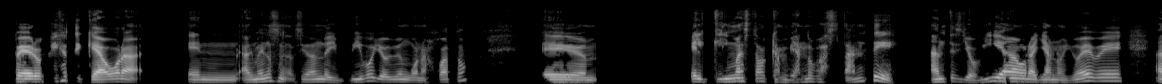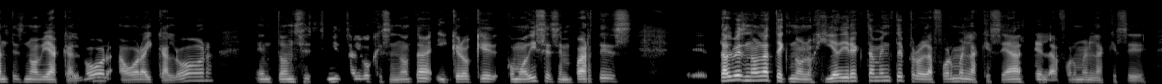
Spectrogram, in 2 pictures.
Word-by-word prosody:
Pero 130 -1 +8
fíjate 165 +6 -3
que, 115 -2 +6
ahora, 125 +4 +6 0.5
en, 110 -2 -5
al 110 - -3
menos 145 +6 -3
en - - -5
la - - -15
ciudad 115 -1 -7
donde 115 -5 -4
vivo, 235 -8 -5
yo 125 -5 -3
vivo 115 +1 -6
en 120 - -5
Guanajuato, 115 - -7 0.7
em, 110 -3 +2 0.9
el 135 -4 0
clima 130 +4 -1
ha 150 - +2
estado 145 -1 -6
cambiando 110 +6 -8
bastante. 135 - -3 0.3
Antes 125 +3 -2
llovía, 120 - 0
ahora 135 -4 +4
ya 110 +1 -1
no 105 -2 -7
llueve, 160 - -1 0.3
antes 125 0 -4
no 120 -1 0
había 115 -1 +4
calor, 135 +13 -2
ahora 115 +3 +1
hay 115 - 0
calor. 175 - -3 0.4
Entonces, 125 +2 -4
sí 255 +1 -2
es 260 - -13
algo 135 +1 -3
que - - -12
se 110 - -4
nota 125 +6 +1
y 115 -1 -8
creo 125 0 +1
que, 140 -1 0
como 120 0 0
dices, 145 -3 0
en 115 -1 -4
partes, 135 +2 +2 0.6
eh, 425 0 -10
tal 170 +2 +9
vez 210 -2 +8
no 185 0 +4
la 195 0 +10
tecnología, 140 - +3
directamente, 175 +2 +1
pero 125 - -2
la 115 -1 +3
forma 135 +2 -3
en 130 - -1
la 110 - +1
que 105 - -13
se 110 - -4
hace, 120 0 +1
la 105 -2 -2
forma 110 +1 -8
en 110 - -7
la 100 - -5
que - - -19
se 90 -2 -10
125 Hz, 185 wpm, -27 LUFS, 115-150 Hz, 0.9 s, la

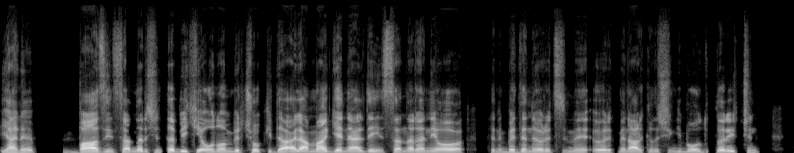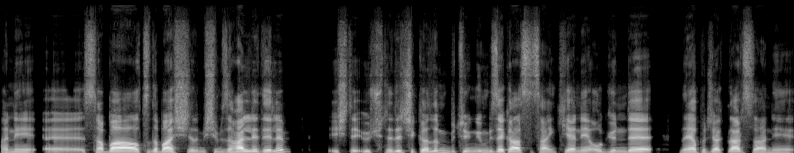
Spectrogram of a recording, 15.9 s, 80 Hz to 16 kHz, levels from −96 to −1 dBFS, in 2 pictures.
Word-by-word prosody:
Yani, 110 +1 0 0.3
bazı 125 +2 +4
insanlar 130 +2 -2
için 180 +6 -10
tabii 155 -2 +1
ki - - -1
10-11 130 +2 -2
çok 150 -1 -5
ideal - - +4
ama 160 +3 +3
genelde 130 0 0
insanlar, 135 0 -3
hani, 125 0 -2
o 120 -2 +1 0.3
senin 120 -1 -12
beden 125 +2 -2
öğretimi 125 0 -5
öğretmeni 115 +2 -3
arkadaşın 120 +2 -3
gibi 120 0 -10
oldukları 120 +6 -3
için, 175 +6 -7 0.3
hani, 115 +1 -5
eee, - - -6
sabah 135 +2 +6
6’da 135 0 +5
başlayalım, 135 -1 +3
işimizi 130 +1 -6
halledelim, 160 - +3 0.4
işte, 370 -1 -8
3’te 285 - -8
de 175 - +1
çıkalım, 160 +2 -3
bütün 145 -1 -7
gün 170 0 -6
bize 160 +2 +2
kalsın. 140 -4 +3
Sanki, 125 +1 -4
hani, 130 0 -1
o 120 - -6
gün 125 0 -8
de 130 0 +4 0.3
ne 120 - -4
yapacaklarsa, 125 0 0
hani, 105 -1 -6
130 Hz, 170 wpm, -22 LUFS, 120-140 Hz, 0.4 s, sabah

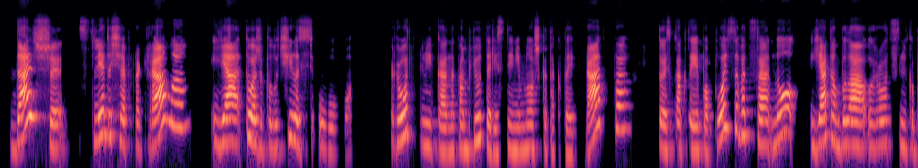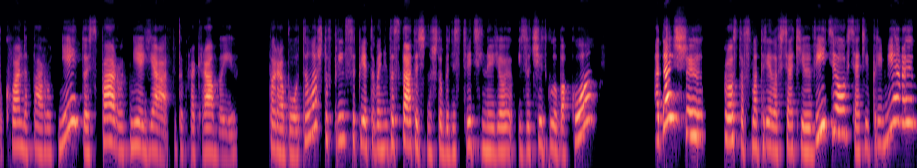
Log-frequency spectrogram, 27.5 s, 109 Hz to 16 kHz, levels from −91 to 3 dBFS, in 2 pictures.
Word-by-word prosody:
Дальше 250 - +5 0.2
следующая 270 0 -2
программа. 225 - +3 0.4
Я 235 +1 +5
тоже 235 -6 +2
получилась 210 +5 -5
у 185 -4 -9 0.8
родственника 220 - -2
на 185 +1 -8
компьютере, 195 +1 -4
если 180 +3 -11
немножко 195 +1 -7
так 175 0 -17
поиграться, 345 - +2 0.4
то - - -4
есть 190 0 -4
как-то 205 -1 -4
ей 190 -1 -1
попользоваться. 290 - -1
Но 315 +9 +2 0.2
я 230 +4 +3
там 245 -5 -5
была 220 -2 +3
у 210 - -8
родственника 215 -1 -9
буквально 210 0 -4
пару 180 -2 -7
дней, 410 - 0
то - - -2
есть 175 -1 -9
пару 240 -6 +4
дней 210 +1 -3
я 190 -2 -1
эту 190 -1 -16
программой 175 -3 -2 0.5
поработала, 180 - -3
что, 375 -10 -8
в 245 - -20
принципе, 245 -2 -3
этого 210 -2 -7
недостаточно, 210 -1 +1
чтобы 180 0 -7
действительно 195 +3 -7
её 185 0 -4
изучить 190 +4 -7
глубоко. 195 - 0 1.0
А - - 0
дальше 425 - +7 0.3
просто 245 -3 +1
смотрела 205 -1 -4
всякие 195 0 -4
видео, 325 - +4
всякие 200 -9 -7
примеры, 420 - 0
215 Hz, 120 wpm, -22 LUFS, 190-255 Hz, 1.0 s, дальше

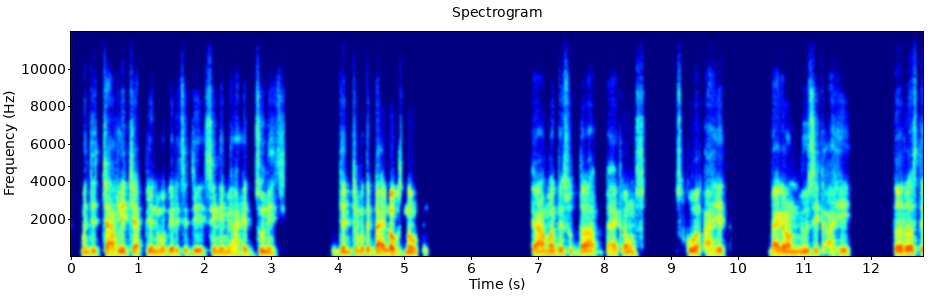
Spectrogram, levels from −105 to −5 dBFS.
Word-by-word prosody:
म्हणजे 115 +2 -2
Charlie 115 0 +4
Chaplin 115 -1 0
वगैरेचे 105 +2 -2
जे 115 0 +1
सिनेमे 105 0 -3
आहेत 105 +1 -4 0.2
जुनेच, 115 -7 -1 0.8
ज्यांच्यामध्ये 140 +8 -1
डायलॉग्स 135 +6 +5
नव्हते 120 - 0 1.6
त्यामध्ये 145 +5 +2
सुद्धा 130 -1 +1 0.3
बॅकग्राउंड 115 +5 -2
स्क 125 - -17 0.5
स्कोर 125 +1 +2
आहेत, 120 +2 -1 0.7
बॅकग्राउंड 120 +4 +4
म्युझिक 120 +2 -2
आहे, 120 -1 -3 0.7
तरच 160 +7 +5
ते - - +3
115 Hz, 105 wpm, -27 LUFS, 110-130 Hz, 1.6 s, डायलॉग्स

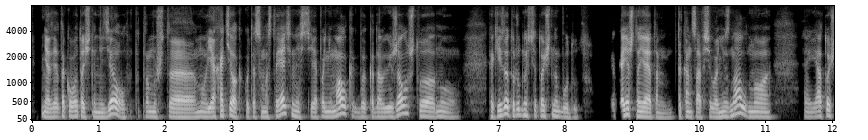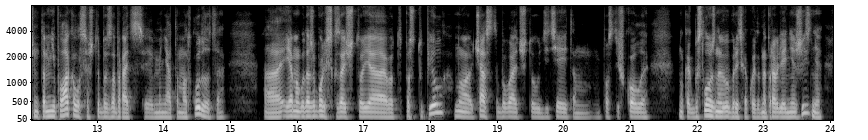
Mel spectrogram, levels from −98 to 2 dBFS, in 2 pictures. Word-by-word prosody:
Нет, 110 -2 +3
я 115 - +1
такого 130 +1 +1
точно 115 -1 +1
не 110 -1 0
делал. 120 -3 +3
Потому 120 -1 -4
что, 110 -2 +2
ну, 120 0 -1
я 120 +1 +4
хотел 140 -1 +3
какой-то 120 0 -6
самостоятельности. 120 - 0
Я 115 - -1
понимал, 120 +10 +2
как 120 -10 -10
бы, 115 0 -3
когда 115 0 -2
уезжал, 120 - +1
что, 125 -9 0
ну, 115 -3 -5 0.4
какие-то 145 +8 +2
трудности 150 -2 -2
точно 135 -1 -1
будут. 105 -4 -6 0.4
Я - - -14
конечно, 155 -2 +4
я, 120 -2 +6
там, 100 -2 -8
до 105 - -7
конца 120 -2 0
всего 115 0 0
не 115 +2 0
знал, 170 +9 +2
но 115 -2 -1 0.5
я 120 +1 -2
точно, 130 -4 0
там, 125 +1 +1
не 130 - +3
плакался, 140 -4 +2
чтобы 110 +2 -5
забрать 110 -2 -1
меня, 110 -1 -4
там, 110 +1 -6
откуда-то. 115 -6 -1 0.5
А, 110 +2 +1
я 130 +1 +2
могу 125 -1 +2
даже 125 0 +2
больше 130 -1 +1
сказать, 115 0 +1
что 120 0 -1
я, 115 -2 +4
вот, 110 +1 -6
поступил. 195 - 0
Но 120 -4 -1
часто 115 0 0
бывает, 115 -1 -2
что 115 0 -5
у 110 - -6
детей, 110 +2 -4
там, 105 0 -14
после 110 -1 -8
школы, 115 -2 -1 0.4
ну, - - -4
как 110 - -3
бы, 115 - -5
сложно 120 -1 +4
выбрать 115 -2 0
какое-то 105 +1 -5
направление 115 +1 +1
жизни. 175 - -2
115 Hz, 180 wpm, -25 LUFS, 110-125 Hz, 0.5 s, я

